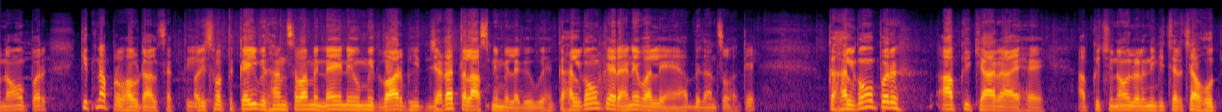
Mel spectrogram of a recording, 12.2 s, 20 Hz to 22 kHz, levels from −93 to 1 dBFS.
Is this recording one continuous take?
no; 1 cut; at 1.8 s

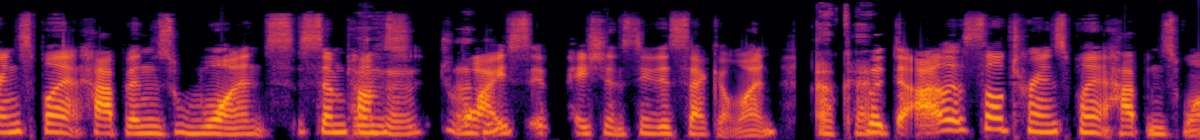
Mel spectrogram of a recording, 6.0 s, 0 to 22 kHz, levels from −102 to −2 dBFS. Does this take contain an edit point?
no; 0 cuts

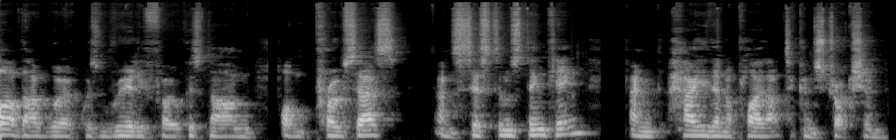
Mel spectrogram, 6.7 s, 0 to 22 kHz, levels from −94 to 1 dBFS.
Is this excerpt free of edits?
no; 1 cut; at 1.9 s

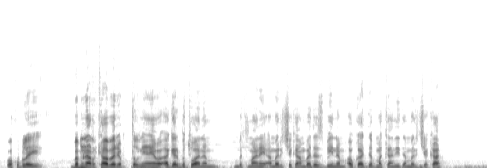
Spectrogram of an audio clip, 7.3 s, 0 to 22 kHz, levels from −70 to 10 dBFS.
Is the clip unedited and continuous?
no; 1 cut; at 2.0 s

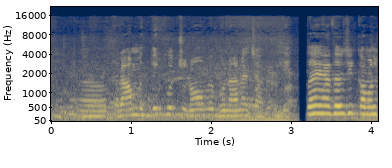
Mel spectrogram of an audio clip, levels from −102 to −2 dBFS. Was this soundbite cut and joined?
yes; 1 cut; at 3.2 s

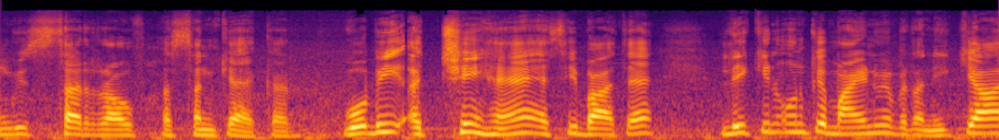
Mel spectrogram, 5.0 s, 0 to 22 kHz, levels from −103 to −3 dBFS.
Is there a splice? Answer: yes; 1 cut; at 1.5 s

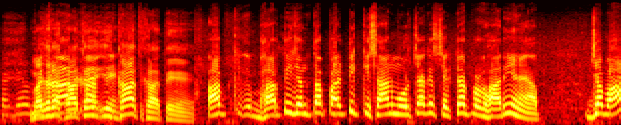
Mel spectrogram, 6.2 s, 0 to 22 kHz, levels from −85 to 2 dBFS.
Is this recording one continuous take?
no; 1 cut; at 1.9 s

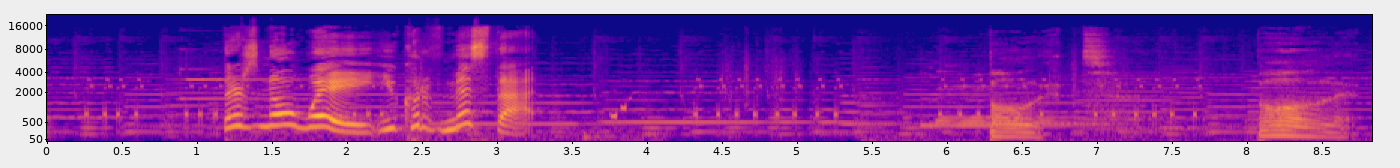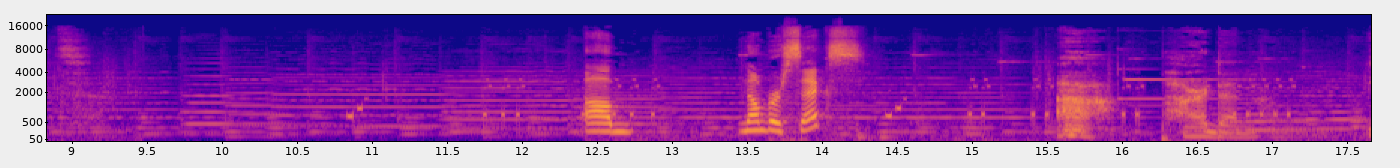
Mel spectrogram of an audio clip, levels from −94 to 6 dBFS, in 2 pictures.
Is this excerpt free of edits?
yes; 0 cuts

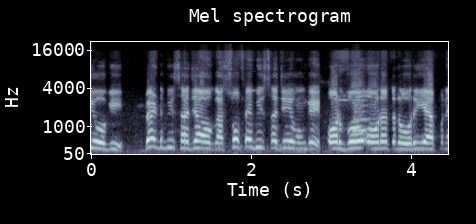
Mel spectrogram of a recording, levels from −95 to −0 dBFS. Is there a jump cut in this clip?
yes; 1 cut; at 2.9 s

